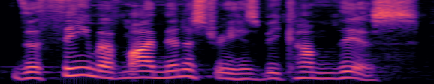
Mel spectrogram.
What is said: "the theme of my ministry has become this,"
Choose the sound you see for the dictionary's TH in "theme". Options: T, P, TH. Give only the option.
TH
